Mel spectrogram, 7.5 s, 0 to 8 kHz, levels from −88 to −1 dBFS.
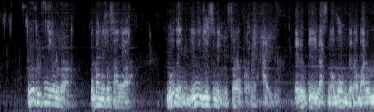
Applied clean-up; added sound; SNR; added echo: neural separator model SepFormer DNS4.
